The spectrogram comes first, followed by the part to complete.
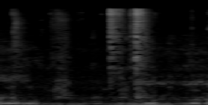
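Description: Close-miked wet chewing and lip-smacking of a person eating Afang soup with meat by hand, with two sharper smacks about a second in. A steady low hum runs underneath.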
